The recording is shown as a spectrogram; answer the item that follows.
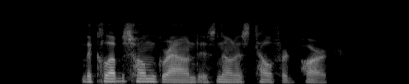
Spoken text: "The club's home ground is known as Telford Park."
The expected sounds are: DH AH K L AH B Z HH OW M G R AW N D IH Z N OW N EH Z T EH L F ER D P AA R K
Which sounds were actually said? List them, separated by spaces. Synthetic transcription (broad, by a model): DH AH K L AH B Z HH OW M G R AW N D IH Z N OW N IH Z T EH L F ER D P AA R K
